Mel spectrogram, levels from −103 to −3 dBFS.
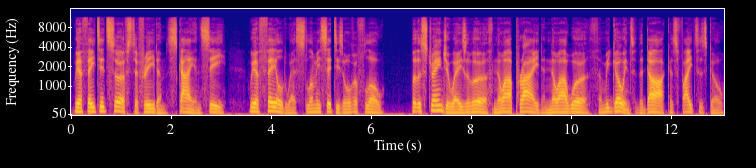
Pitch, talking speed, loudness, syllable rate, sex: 110 Hz, 170 wpm, -18 LUFS, 4.3 syllables/s, male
